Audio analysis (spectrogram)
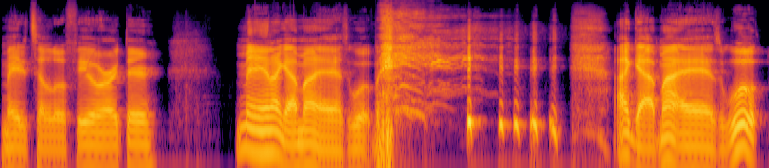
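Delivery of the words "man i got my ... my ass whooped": loud, slow punchline broken by a big laugh; the punchline of a story about losing a fight; laughing shout. Real, not acted. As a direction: belt it out slowly, then crack up.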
